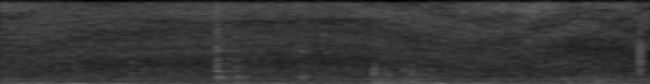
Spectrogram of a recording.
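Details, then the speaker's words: Punctured tyre after the screw was pulled from the tread, before plugging: a steady high hiss of air escaping from the hole under light handling noise. "All right, a little bit better angle here for us, and you can hear the air still coming out."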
